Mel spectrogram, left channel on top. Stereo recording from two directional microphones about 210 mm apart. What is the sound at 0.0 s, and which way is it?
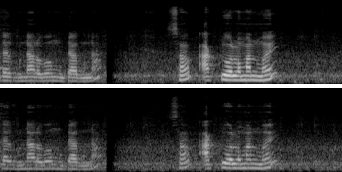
Speech, 50° left (ahead or behind).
